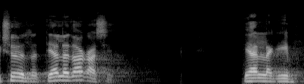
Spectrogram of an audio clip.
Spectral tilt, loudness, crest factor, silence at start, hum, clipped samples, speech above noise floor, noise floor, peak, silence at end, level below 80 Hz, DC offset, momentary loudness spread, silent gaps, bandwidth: -5 dB/octave; -20 LUFS; 22 dB; 0 s; none; under 0.1%; 50 dB; -71 dBFS; 0 dBFS; 0.05 s; -58 dBFS; under 0.1%; 9 LU; none; 12.5 kHz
